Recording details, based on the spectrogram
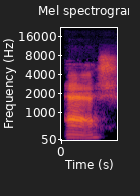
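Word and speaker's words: Æ: just stands for eggs the AE is pronounced ash as an Ash Ketchum and then a -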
